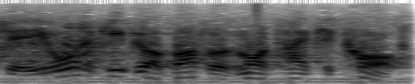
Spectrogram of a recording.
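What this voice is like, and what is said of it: English accent. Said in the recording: “he talks funny... It's a dialect. He's from England.”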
